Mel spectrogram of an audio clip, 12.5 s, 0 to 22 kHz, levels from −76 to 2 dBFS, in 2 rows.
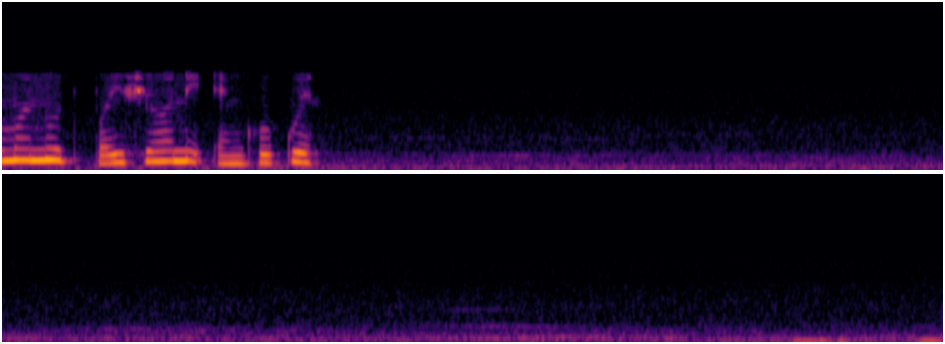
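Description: No technical faults are audible.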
